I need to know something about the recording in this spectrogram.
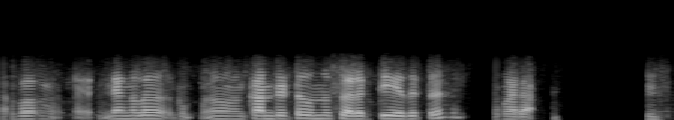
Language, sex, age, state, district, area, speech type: Malayalam, female, 60+, Kerala, Idukki, rural, conversation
